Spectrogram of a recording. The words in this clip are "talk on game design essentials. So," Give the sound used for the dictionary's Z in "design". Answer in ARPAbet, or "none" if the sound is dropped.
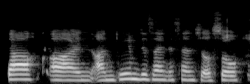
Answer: Z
